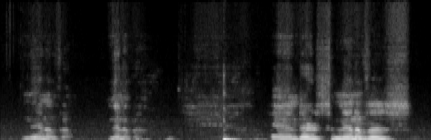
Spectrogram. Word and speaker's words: Nineveh: city of uh NV is that how you pronounce it Dan Nineveh Nineveh Nineveh and there's some ninas in this Eclipse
